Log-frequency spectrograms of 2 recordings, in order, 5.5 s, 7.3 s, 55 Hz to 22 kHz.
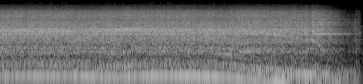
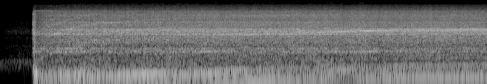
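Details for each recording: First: Rlaarlo RC car with Surpass KK 60A ESC, Spektrum SR215 receiver and SX5C transmitter at high throttle: steady high-pitched whirr for about four seconds, then even spin-down; normal high-speed motor run. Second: Rlaarlo RC car with Surpass KK 60A ESC and Spektrum SR215 receiver: the motor whines up at 100% throttle endpoint but is capped near 60 km/h. At 110% endpoint the rpm kicks in higher.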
